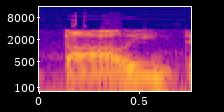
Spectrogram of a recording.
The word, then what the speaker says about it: Dale: So, nickname's Dali, D-A-L-E, but they pronounce it Dali.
